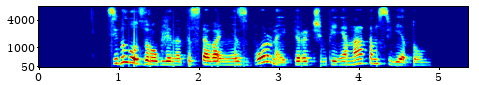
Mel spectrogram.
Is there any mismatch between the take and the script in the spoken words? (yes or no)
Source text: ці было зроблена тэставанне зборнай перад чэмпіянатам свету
no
